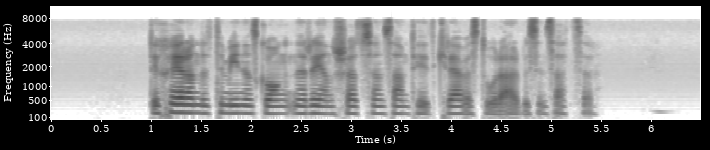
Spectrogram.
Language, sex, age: Swedish, female, 33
